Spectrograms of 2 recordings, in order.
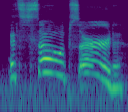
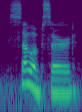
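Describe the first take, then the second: First: High, slow, disbelieving; incredulous. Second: Said in the usual way. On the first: Real, not acted. Disbelief at the investigation.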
